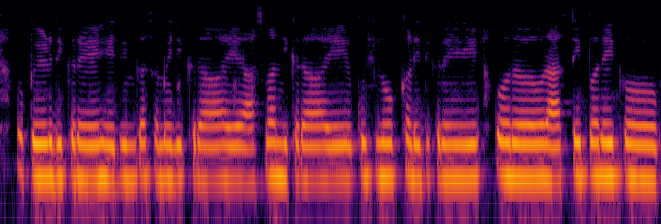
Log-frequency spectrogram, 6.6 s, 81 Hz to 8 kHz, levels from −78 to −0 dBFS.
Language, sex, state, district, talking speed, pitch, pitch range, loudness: Hindi, female, Bihar, Madhepura, 245 wpm, 210 Hz, 205-215 Hz, -22 LUFS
